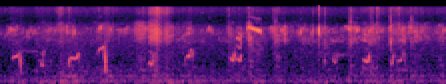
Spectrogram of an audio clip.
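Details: White francolin (teetar) chicks playing freely give short, thin, downward-slurred peeps, about a dozen in four and a half seconds, over a steady background hiss.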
